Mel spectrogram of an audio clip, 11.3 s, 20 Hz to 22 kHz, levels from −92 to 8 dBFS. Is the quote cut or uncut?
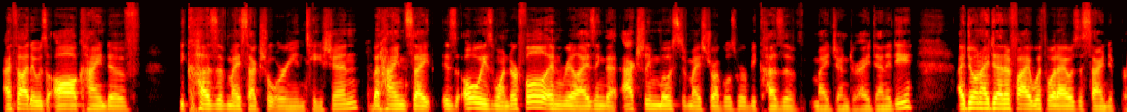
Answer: uncut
